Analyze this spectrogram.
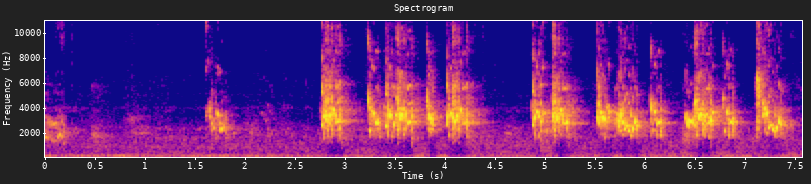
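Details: Chattering budgie: a faint chirp, then a dense run of loud, harsh, rapid chirps in bursts, roughly one and a half per second, over a soft background hum.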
